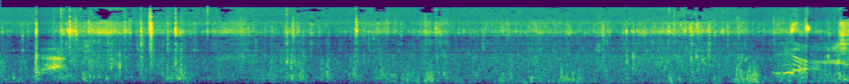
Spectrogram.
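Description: Wind buffeting the microphone and water slapping against the hull of a plastic Hobie Pro Angler fishing kayak in open sea. Brief vocal sounds from the angler come near the start and near the end.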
